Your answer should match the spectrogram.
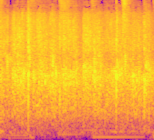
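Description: A crowd claps steadily, a dense rush of many overlapping handclaps at a strong, even level, with a faint low hum of voices underneath.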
